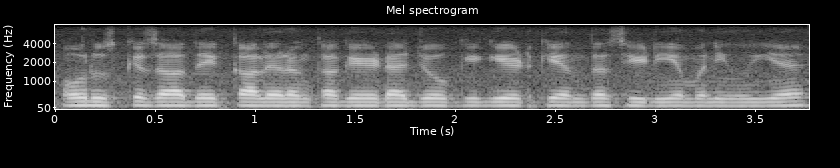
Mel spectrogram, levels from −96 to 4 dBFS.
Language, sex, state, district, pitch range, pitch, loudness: Hindi, male, Chandigarh, Chandigarh, 125-130 Hz, 130 Hz, -15 LUFS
